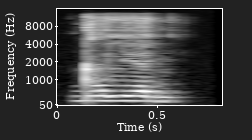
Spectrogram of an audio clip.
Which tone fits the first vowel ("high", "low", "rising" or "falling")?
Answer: low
